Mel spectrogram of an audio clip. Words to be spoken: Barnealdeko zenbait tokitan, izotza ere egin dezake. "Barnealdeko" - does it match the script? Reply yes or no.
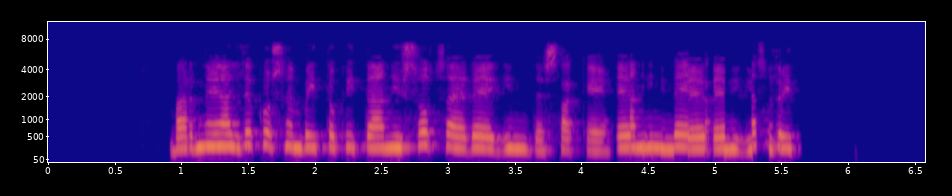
yes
